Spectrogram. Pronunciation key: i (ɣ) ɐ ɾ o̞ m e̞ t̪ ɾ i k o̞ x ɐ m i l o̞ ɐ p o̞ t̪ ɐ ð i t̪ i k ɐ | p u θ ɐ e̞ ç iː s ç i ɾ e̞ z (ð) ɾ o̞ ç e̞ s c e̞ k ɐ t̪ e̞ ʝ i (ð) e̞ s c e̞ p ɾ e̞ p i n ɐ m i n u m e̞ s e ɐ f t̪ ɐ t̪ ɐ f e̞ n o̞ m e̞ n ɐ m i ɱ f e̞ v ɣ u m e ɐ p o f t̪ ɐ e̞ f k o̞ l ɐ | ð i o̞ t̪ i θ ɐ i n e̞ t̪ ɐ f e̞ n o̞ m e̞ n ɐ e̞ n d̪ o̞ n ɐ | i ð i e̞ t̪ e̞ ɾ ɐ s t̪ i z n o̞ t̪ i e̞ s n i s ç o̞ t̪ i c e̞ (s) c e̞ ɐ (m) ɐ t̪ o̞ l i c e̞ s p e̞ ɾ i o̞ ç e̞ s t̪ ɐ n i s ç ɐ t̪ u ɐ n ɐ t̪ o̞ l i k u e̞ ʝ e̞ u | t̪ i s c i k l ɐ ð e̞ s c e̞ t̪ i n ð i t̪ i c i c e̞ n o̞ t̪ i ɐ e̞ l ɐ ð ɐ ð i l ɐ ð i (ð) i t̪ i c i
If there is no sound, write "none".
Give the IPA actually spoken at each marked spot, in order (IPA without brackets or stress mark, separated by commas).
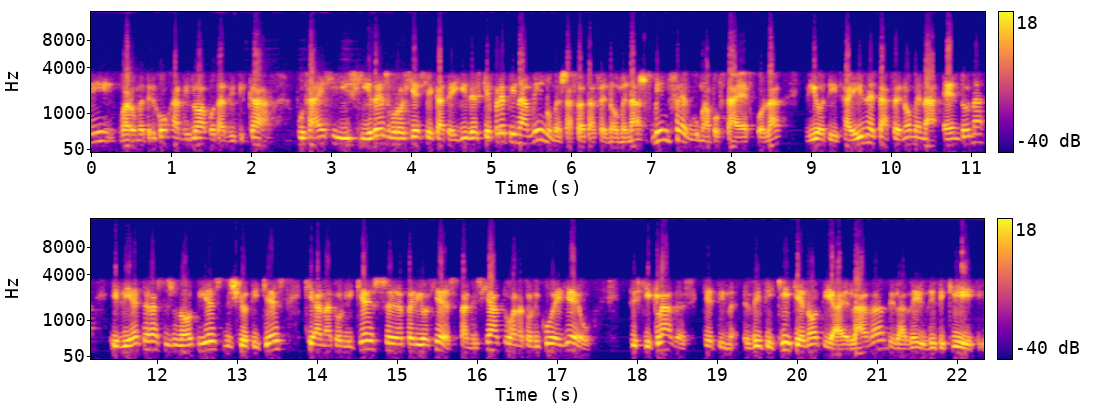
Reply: v, v, ð, s, n, ð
